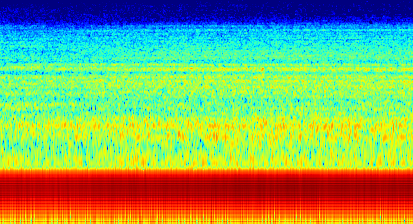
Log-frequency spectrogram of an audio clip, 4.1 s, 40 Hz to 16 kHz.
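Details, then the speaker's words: PS5 Blu-ray drive copying game disc data to SSD after securing the loose side panel that caused the rattle: only a smooth low hum of the disc spinning, no rattle or buzz. "more noise no more rattling sound only the smooth sound of disc spinning inside the blu-ray drive"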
